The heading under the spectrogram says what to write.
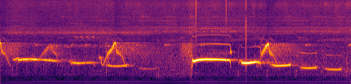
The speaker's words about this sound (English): Something else that sounds like a bird. It's the ocarina. Its rich timbres have been heard for centuries in Central and South America, where it captures beautifully the melancholic, bluesy song of the native common potu bird.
